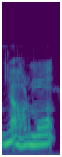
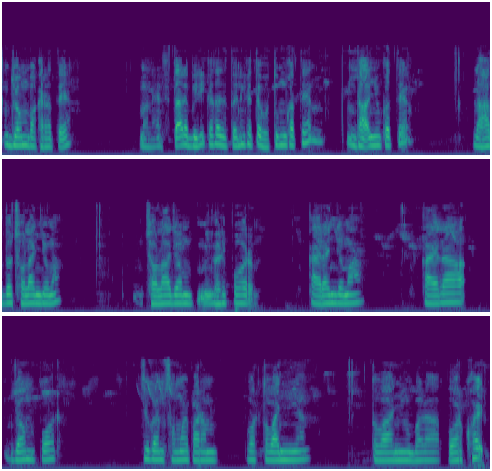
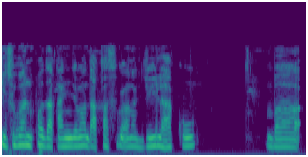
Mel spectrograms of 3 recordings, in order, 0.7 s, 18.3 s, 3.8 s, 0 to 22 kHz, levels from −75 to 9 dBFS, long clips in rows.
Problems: constant background noise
